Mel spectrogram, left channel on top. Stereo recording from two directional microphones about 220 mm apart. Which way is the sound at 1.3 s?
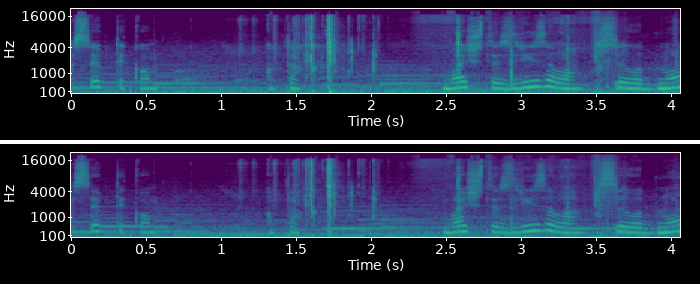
5° left (ahead or behind).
